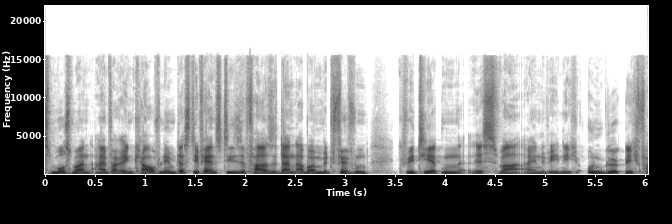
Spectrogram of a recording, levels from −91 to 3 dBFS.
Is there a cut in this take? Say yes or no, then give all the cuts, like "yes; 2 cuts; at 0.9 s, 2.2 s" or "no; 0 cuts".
no; 0 cuts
